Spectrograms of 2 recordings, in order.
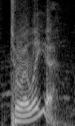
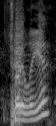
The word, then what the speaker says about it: Taulia: It's Taulia. – Taulia,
